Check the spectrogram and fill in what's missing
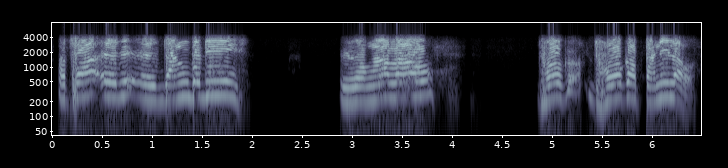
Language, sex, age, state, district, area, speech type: Assamese, male, 60+, Assam, Golaghat, rural, conversation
